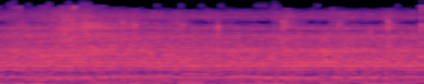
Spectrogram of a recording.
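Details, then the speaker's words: Small two-stroke motorized bicycle droning unevenly while riding, four-stroking a lot because jetting is still being tuned after upgrades like a high-compression head and new crank seals, with the pipe not yet upgraded. "you can hear it four stroking quite a bit throughout this video and part of that big problem is that I did all these upgrades and I never upgraded the pipe"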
